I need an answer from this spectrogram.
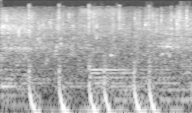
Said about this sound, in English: This is also a zero-edge design pool, so that water does actually flow over into this nice rock feature right here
